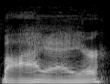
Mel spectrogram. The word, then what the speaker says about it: Bayer: Vanessa Bayer. – It's pronounced Bayer, actually.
